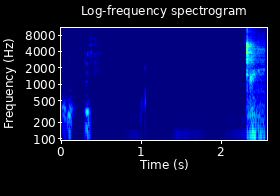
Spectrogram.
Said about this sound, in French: Mieux, tu ferais mieux de les lancer à ta place, hein, les dés, je suis à 3 en supercherie.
